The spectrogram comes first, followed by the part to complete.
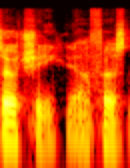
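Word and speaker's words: Xochitl: but i think it's her name is um pronounced differently to how it's spelt it's pronounced sochi you know first name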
